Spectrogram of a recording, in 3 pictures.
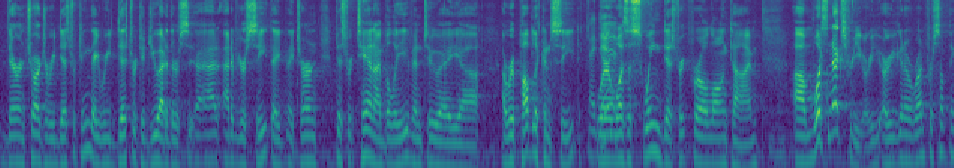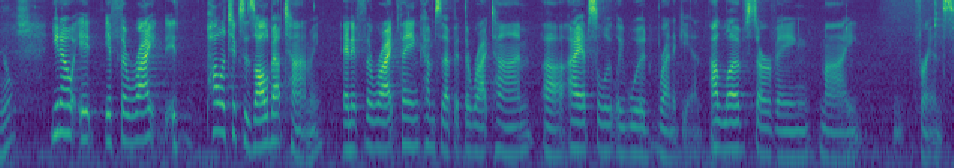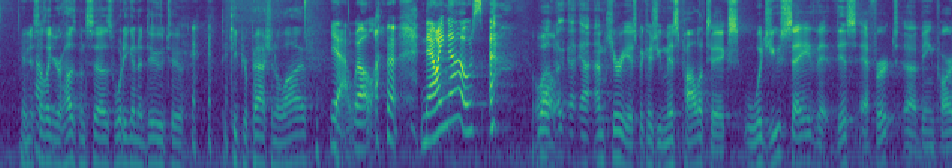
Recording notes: Recorded live at The Texas Ale Project in Dallas.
